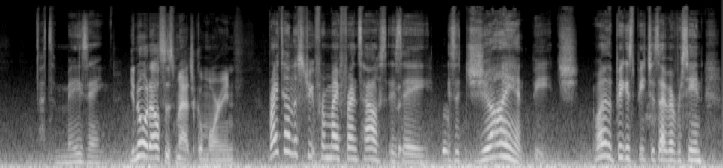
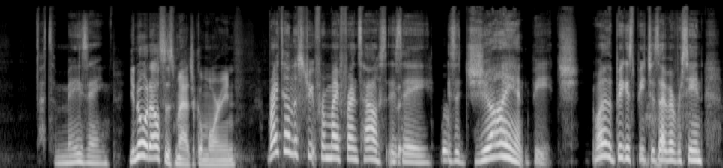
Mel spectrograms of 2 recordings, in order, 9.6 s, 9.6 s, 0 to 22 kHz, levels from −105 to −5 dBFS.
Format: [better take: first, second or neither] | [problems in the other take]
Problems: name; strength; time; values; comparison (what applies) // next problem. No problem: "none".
second | low rumble; faint; throughout; 20 dB below the speech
